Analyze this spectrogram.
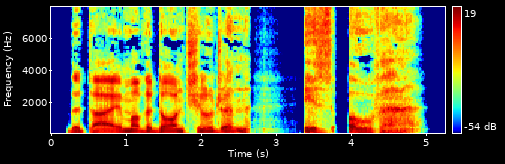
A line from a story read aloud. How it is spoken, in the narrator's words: he rasped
